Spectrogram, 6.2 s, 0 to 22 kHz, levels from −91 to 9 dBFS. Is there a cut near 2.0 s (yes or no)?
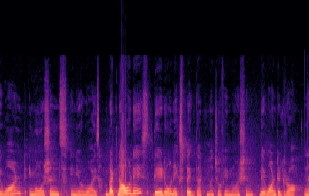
yes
